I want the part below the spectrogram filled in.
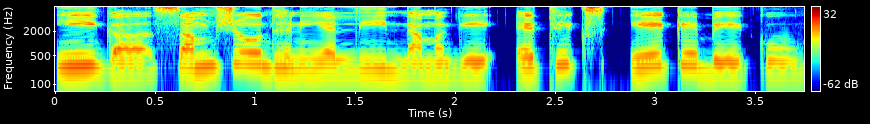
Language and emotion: Kannada, neutral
